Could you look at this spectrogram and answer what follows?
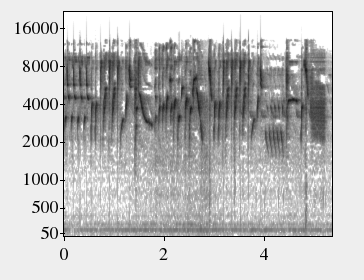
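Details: Hybrid of a canary and a Portuguese goldfinch singing continuously: rapid tinkling notes, buzzy trills and down-slurred whistles run together in a dense, lively stream over a faint background hum.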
